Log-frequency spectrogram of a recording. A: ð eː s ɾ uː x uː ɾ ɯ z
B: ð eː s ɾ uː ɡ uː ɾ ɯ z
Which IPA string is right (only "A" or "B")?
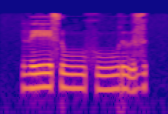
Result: A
